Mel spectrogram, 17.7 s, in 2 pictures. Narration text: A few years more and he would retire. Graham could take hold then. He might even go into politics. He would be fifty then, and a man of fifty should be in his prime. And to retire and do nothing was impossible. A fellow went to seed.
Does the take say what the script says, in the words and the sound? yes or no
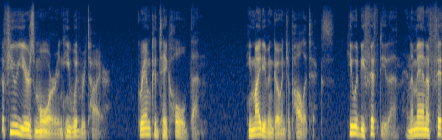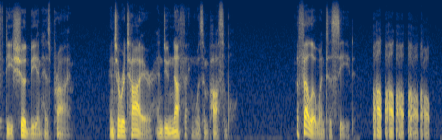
no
